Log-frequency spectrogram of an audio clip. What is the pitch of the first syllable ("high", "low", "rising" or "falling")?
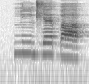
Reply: high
